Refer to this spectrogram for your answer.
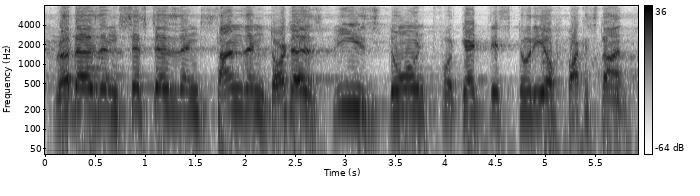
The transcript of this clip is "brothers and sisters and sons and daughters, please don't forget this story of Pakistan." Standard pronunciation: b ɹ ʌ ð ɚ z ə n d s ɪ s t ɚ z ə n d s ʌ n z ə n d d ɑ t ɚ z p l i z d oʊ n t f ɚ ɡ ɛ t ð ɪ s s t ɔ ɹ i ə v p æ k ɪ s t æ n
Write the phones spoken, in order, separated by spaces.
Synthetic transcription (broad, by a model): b ɹ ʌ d ɚ z ə n d s ɪ s t ɚ z ə n d s ʌ n z ə n d d ɑ t ɚ z p l i z d oʊ n t f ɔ ɡ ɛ t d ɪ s s t ɔ ɹ i ə v p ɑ k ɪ s t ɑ n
